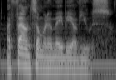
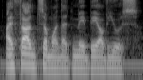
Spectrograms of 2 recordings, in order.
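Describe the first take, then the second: First: It is said in an American accent. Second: It is said in a non-American accent.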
